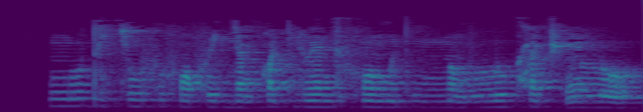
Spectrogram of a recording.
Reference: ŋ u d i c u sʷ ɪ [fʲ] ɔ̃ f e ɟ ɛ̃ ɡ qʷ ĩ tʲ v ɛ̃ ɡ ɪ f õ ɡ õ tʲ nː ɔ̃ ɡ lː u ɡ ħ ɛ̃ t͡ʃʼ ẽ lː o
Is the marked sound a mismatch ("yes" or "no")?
yes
